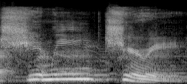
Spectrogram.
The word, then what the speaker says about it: chimichurri: camp it's back introducing Wendy's new chimichurri cheeseburger shimmy Cherry that's how you pronounce it let it roll off your tongue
